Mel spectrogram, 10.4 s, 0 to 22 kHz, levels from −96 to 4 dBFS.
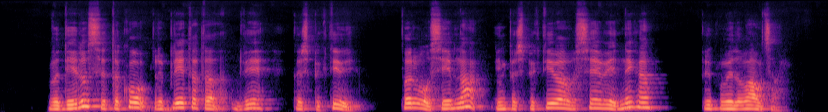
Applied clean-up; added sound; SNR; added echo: neural mask model Resemble Enhance denoiser.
